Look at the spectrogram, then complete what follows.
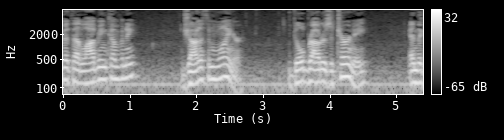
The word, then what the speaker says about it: Winer: go look up Jonathan Winer which is spelled like the drink WI n EE are not WEEI no no wine with an R at the end look up Jonathan Winer Devin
